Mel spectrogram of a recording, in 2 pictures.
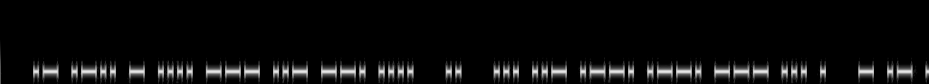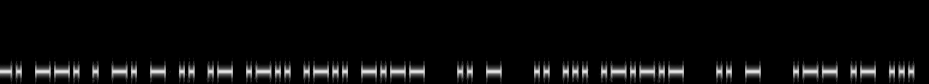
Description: Morse code, heard as a keyed tone, about 25 wpm, 600 Hz. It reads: ALTHOUGH I SUPPOSE TANGENTIALLY IT IS. IT WAS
